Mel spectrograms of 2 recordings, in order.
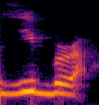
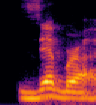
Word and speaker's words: zebra: Di American English mereka nyebutnya zebra. Jadi sementara iya. Sementara kalau di British English kita nyebutnya ya sama dengan gimana cara kita nyebut di bahasa Indonesia, zebra gitu.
